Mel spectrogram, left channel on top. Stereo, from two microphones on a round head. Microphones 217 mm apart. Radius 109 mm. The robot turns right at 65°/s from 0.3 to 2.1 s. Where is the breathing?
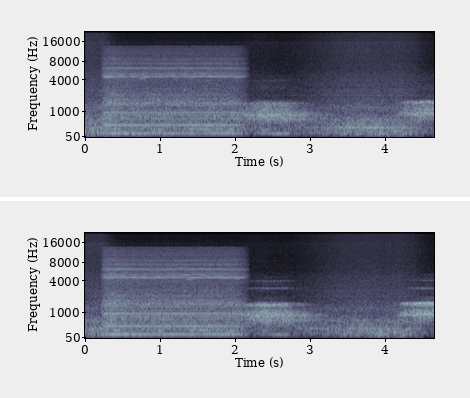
45° right (ahead or behind), 2.0 m; by 4.7 s 50° right (ahead or behind), 2.0 m.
